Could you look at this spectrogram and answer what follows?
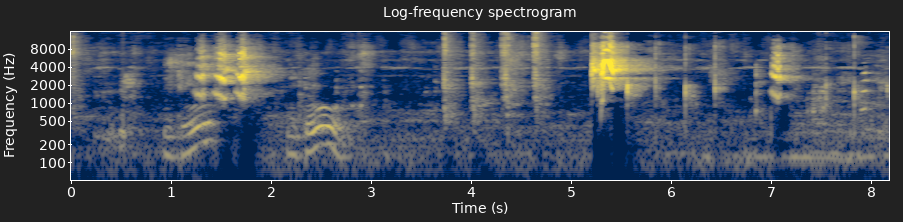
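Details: Pet parrots, four kept at home for two years, two of them talking clearly; wavering, voice-like harmonic squawks, then a sharp high screech and scattered clicks, with a person speaking nearby.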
